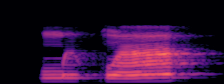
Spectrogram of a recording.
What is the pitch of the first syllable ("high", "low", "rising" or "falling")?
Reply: low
